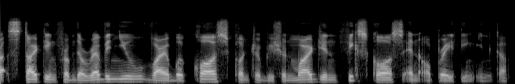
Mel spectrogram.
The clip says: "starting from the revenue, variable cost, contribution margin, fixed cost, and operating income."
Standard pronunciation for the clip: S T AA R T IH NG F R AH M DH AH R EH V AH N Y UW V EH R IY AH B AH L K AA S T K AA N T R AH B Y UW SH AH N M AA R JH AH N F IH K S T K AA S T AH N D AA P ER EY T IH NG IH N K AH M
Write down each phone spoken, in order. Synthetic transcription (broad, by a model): S T AA R T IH NG F R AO M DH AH R EH V AH N Y UW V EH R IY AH B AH L K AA S K AA N T R AH B Y UW SH AH N M AA R JH AH N F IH K S K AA S AH N D AA P ER EY T IH NG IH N K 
